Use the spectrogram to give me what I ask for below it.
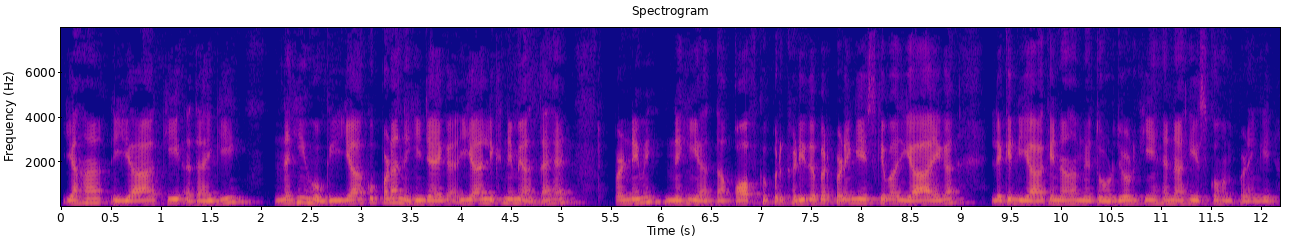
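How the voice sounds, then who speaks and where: Man slowly spelling and reciting letters. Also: fairly high pitch, fairly even intonation, highs cut off. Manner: spells out letters slowly, then repeats words in drawn-out recitation. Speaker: Quran reading teacher. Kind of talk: step-by-step recitation lesson.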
